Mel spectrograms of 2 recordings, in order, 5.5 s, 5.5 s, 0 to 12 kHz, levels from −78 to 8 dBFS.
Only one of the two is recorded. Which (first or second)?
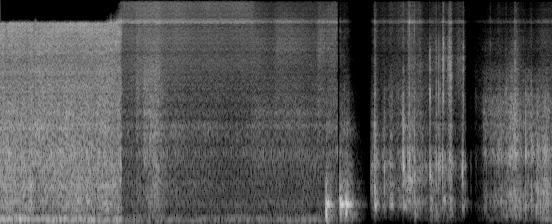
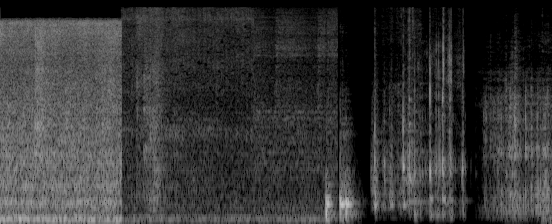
second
